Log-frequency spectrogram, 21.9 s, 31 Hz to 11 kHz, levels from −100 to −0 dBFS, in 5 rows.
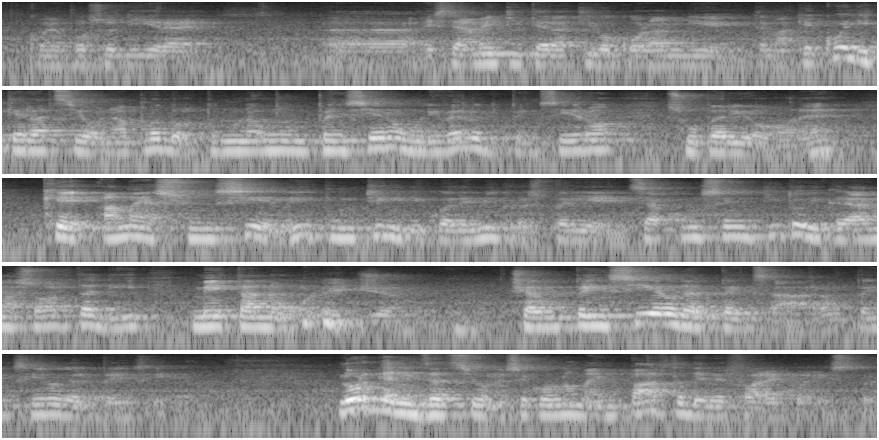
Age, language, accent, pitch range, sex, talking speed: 30-49, Italian, native, 140-165 Hz, male, 155 wpm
